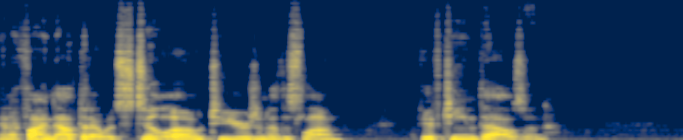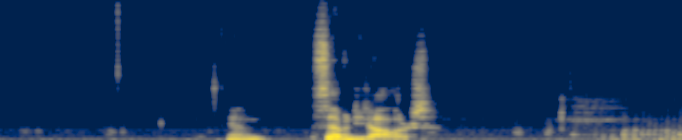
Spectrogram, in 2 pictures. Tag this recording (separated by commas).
Speech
